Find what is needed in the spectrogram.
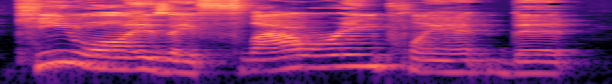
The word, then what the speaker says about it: quinoa: Quinoa, pronounced quinoa, has recently received...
